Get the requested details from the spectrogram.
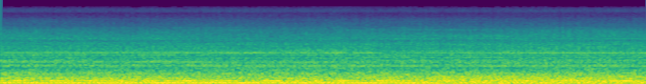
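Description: Wind rushes past the cockpit.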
